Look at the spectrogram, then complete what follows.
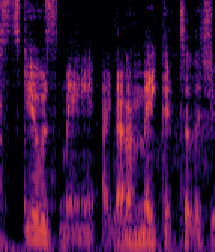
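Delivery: loud, hammed-up, put-on little old lady voice. Retelling how a woman started acting like an old lady, in a put-on old lady voice. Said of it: "her old lady voice is great".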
